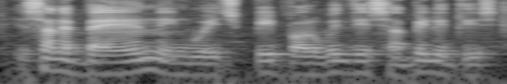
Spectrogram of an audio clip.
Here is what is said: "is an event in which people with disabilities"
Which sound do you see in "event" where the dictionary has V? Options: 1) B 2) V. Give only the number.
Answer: 1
